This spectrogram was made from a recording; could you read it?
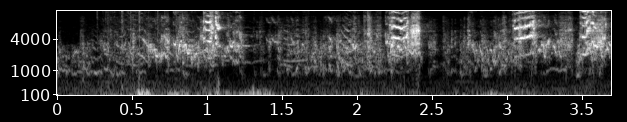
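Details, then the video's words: Budgies in a breeding colony give a steady murmur of soft chatter broken by louder sharp squawks about every second. "Cute Budgies Chirping Sounds"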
